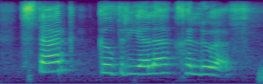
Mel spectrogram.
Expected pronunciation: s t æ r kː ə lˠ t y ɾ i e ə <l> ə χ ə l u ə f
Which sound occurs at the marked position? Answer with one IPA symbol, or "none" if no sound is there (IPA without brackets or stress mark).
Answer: l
